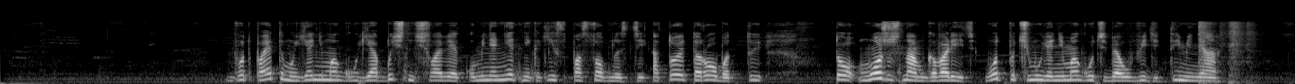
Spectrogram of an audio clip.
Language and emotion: Russian, angry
